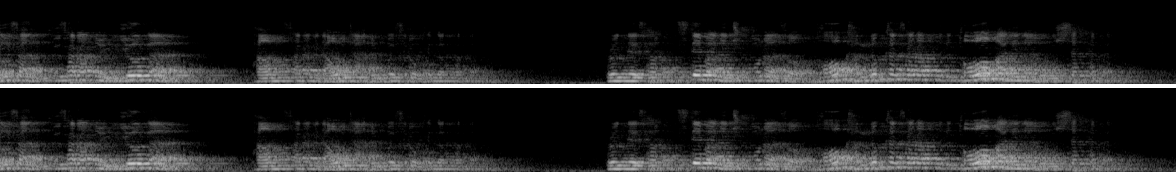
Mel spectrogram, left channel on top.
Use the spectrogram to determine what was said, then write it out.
그 사람을 이어갈 다음 사람이 나오지 않을 것이라고 생각합니다. 그런데 스데반이 죽고 나서 더 강력한 사람들이 더 많이 나오기 시작합니다.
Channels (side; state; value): both; identical; correlation 1.00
